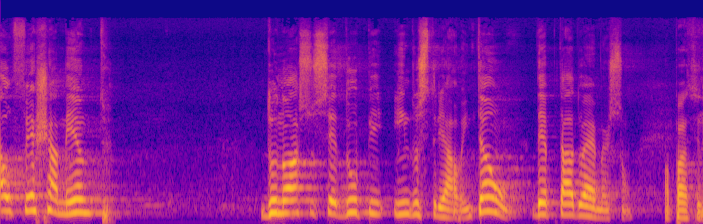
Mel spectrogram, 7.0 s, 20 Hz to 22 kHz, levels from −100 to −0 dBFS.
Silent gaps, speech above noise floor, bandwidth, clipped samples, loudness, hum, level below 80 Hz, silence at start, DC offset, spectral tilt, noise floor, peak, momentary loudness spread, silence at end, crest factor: none; 39 dB; 16 kHz; under 0.1%; -21 LUFS; none; -58 dBFS; 0 s; under 0.1%; -5 dB/octave; -60 dBFS; -6 dBFS; 13 LU; 0 s; 16 dB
